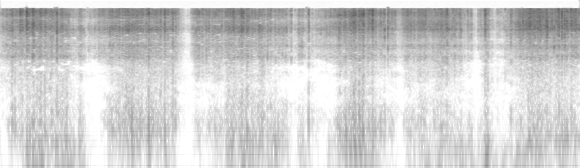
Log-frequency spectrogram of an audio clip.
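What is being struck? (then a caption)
Wooden brush with stiff bristles. Long nails flick and strum the tips of the short, pale, stiff bristles on a small flat brush with a light wooden handle, held above the mic. The result is a dense, rough, scratchy rasping, weighted toward low frequencies with a thin bright hiss, coming in repeated swells separated by brief dips in level.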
